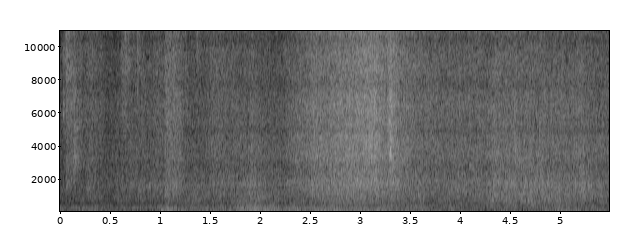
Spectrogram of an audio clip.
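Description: Waves surge and rush through an echoing rocky gap.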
